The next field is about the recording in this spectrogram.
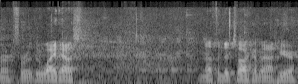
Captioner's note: audience laughs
